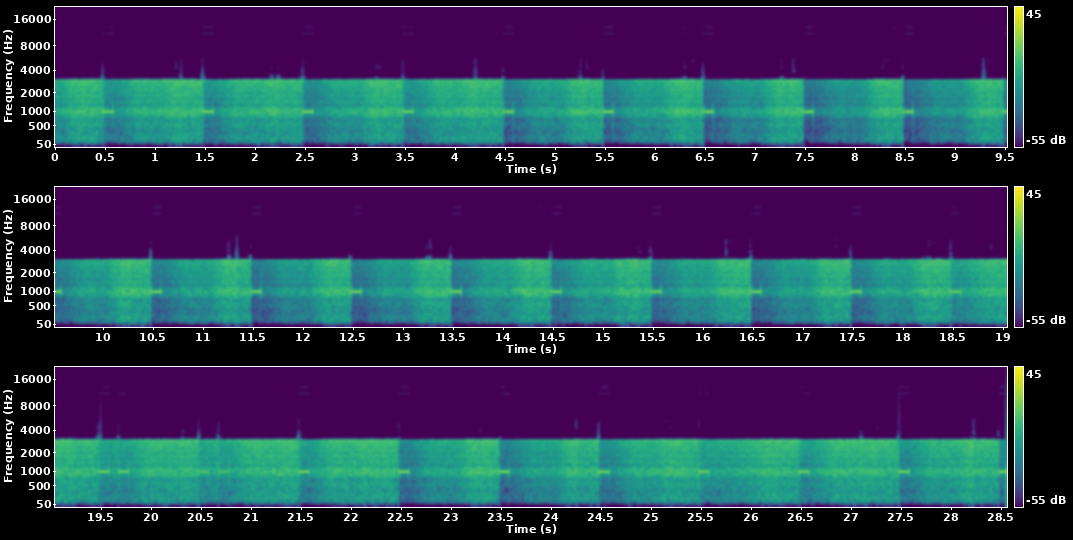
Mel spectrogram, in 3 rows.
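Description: RWM time-signal transmission received on a shortwave SDR in USB: a short beep near 1 kHz once a second, the station's second pulses, over steady static hiss. The hiss dips at each beep and swells back until the next one.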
